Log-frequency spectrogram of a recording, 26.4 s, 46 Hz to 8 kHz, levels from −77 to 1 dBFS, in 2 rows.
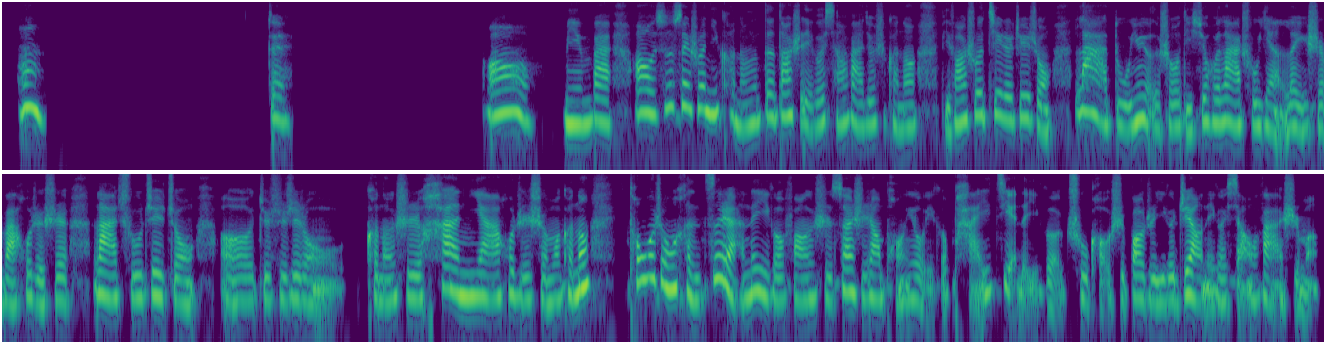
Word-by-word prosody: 嗯。 285 -5 +4 2.2
对。 205 -3 -3 2.0
哦， 260 -3 +3 0.3
明 190 -1 +2
白， 200 -3 +2 0.2
哦， 265 0 +4
所 305 +6 -2
以 - - -1
所 330 +1 +2
以 - - 0
说 300 0 -1
你 265 0 +4
可 245 - -7
能 190 +2 -2
的 235 0 -2
当 240 +1 +2
时 - - -3
有 165 - -7
个 185 +4 -3
想 190 -1 -2
法， 205 -5 -1
就 185 +2 -4
是 - - -10
可 180 - -6
能， 170 +1 -3 0.2
比 - - -9
方 195 +4 +2
说 245 +1 -1
借 250 +2 -1
着 220 -2 -1
这 225 +1 -2
种 160 -6 -2 0.2
辣 265 -7 +2
度 180 -3 -5
因 195 - +2
为 220 - +4
有 - - -3
的 - - -6
时 170 - -3
候 175 - -2
的 150 -4 -4
确 205 +7 -1
会 195 -1 -1
辣 195 -3 +2
出 180 -1 -3
眼 175 -2 -3
泪， 170 -2 -3
是 165 0 -2
吧？ 160 - +4
或 185 - -4
者 155 - -3
是 165 +1 -2 0.2
辣 190 -3 +6
出 180 0 -3
这 190 0 +1
种 160 -4 -2 0.3
呃， 165 +2 -1
就 170 - -4
是 170 0 -6
这 175 -1 -2
种， 240 +8 -5 0.2
可 - - +1
能 160 0 -3
是 180 -2 -1
汗 205 -2 +4
呀， 180 -1 +2
或 205 +1 -2
者 180 -3 -3
是 170 - -2
什 165 -2 -1
么， 165 +2 -2
可 195 +2 -1
能 240 +6 +8 0.4
通 300 +1 +3
过 335 - +4
这 - - -5
种 240 -4 +5
很 200 -9 -2
自 320 - +5
然 180 - +4
的 215 - +2
一 200 -4 +1
个 165 -2 -1
方 170 0 -1
式， 180 -2 -3
算 215 +5 +3
是 180 - -3
让 175 -1 +1
朋 - - -5
友 165 -2 -4
一 - - -11
个 - - -8
排 210 +1 -2
解 225 - +4
的 210 0 -6
一 - - -8
个 - - -6
出 175 - -2
口， - - -4
是 - - -2
抱 180 -1 +3
着 160 -3 -3
一 155 - -2
个 165 +1 -2
这 190 +6 +3
样 190 +3 +5
的 - - -1
一 - - -4
个 165 -6 -3
想 160 +1 -1
法， 185 -2 0
是 - - -1
吗？ 230 0 -4
190 Hz, 255 characters per minute, -23 LUFS, 170-230 Hz, 2.2 s, 能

